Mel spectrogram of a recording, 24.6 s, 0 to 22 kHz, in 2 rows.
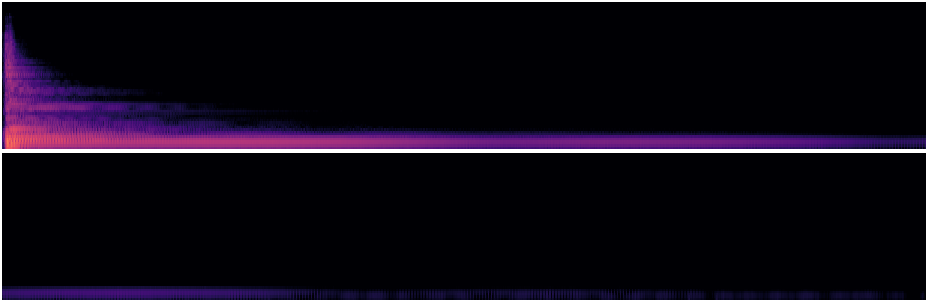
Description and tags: D7th up
Standard open D Major 7th chord. The same as D Major except the B (2nd) string which has the 2nd fret held. Up strum. If any of these samples have any errors or faults, please tell me.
